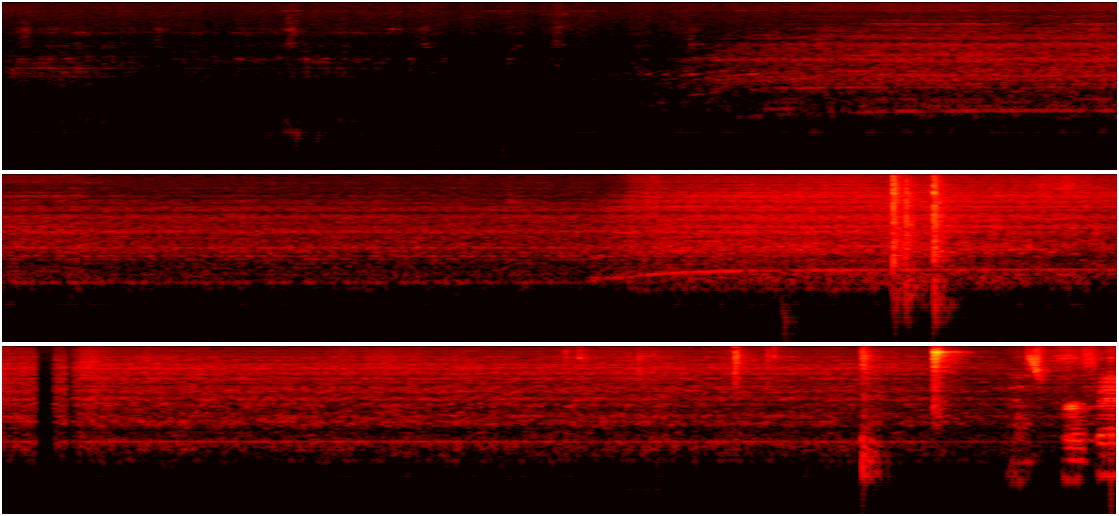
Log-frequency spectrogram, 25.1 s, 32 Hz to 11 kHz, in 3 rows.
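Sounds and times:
machine whir with hum: 4.8s - 24.4s.

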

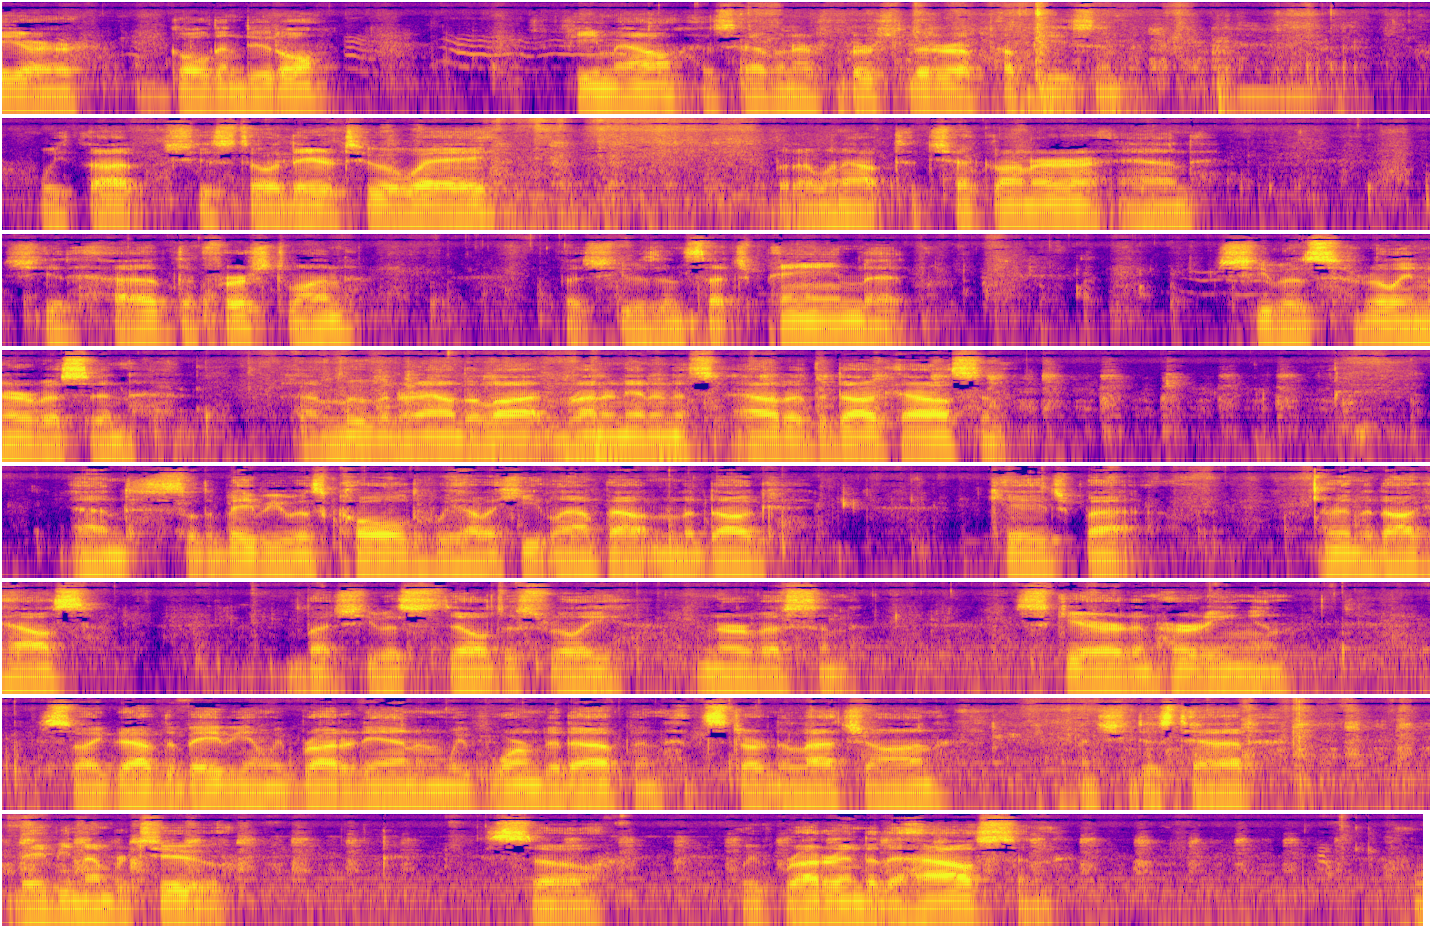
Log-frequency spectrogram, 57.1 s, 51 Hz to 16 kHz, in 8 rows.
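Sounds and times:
dog panting quietly: 0.0s - 57.0s.

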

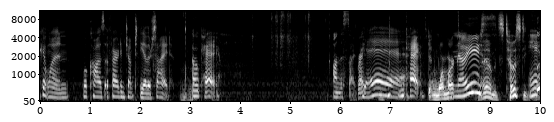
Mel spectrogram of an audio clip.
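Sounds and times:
game stones rattling in a bag: 4.2s - 5.5s.

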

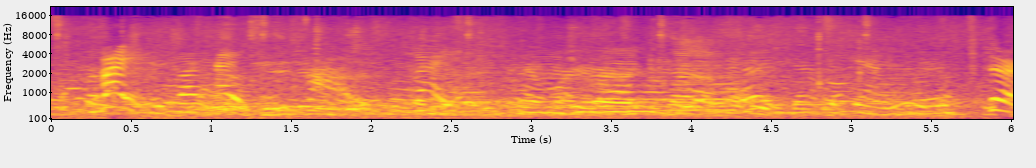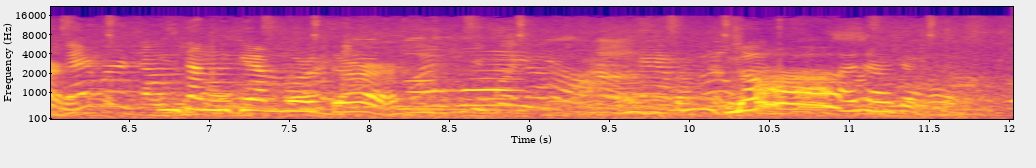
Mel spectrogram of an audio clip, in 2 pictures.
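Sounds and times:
people chattering: 0.0s - 12.0s
children calling out: 6.3s - 12.0s.

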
